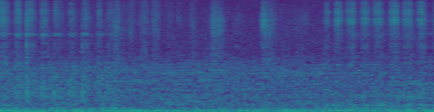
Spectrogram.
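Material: Paper.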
